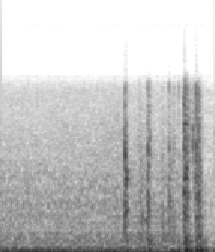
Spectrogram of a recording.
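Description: Low steady rumble of a pickup truck's engine idling, with a few light clicks in the second second.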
